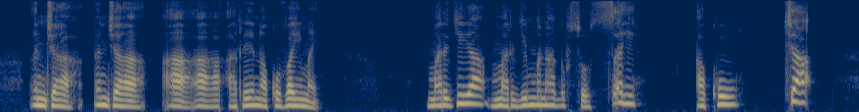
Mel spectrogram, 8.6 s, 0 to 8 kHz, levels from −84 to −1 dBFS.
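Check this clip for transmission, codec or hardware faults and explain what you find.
One transmission fault shows up, a short concealed packet loss at 2.16 to 2.21 s. About 40 ms of the speech arrived too late for the decoder. The receiver covered roughly 33 ms of it by extending the preceding sound, then faded back into real audio. It is heard as a brief smear or wobble. The call path runs through a codec with nothing above 8 kHz, which fits wideband G.722.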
